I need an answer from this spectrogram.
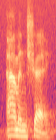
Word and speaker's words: Ammon Shea: forgiven Rodney for that Rodney would have loved Amin Shay that's how you pronounce his name think of ham and eggs backgammon that's that a I'm in Shay a man who swims inside the English language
